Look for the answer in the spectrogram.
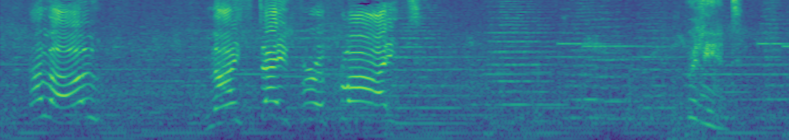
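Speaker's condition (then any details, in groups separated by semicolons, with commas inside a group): No condition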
